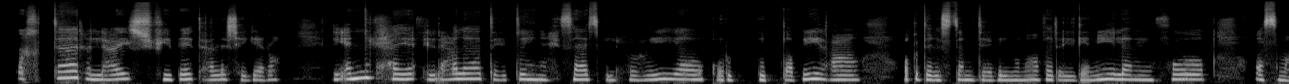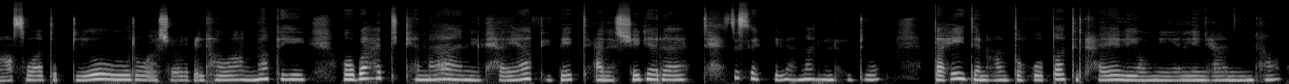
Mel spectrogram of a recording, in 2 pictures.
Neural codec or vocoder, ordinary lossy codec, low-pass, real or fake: codec, 44.1 kHz, 2.6 kbps, DAC; none; none; fake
